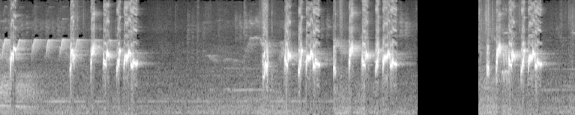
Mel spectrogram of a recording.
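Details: Contest-singing red-whiskered bulbul at morning, a lure recording for training birds: three lively phrases of rapid, slurred, chirpy notes, each about two seconds long and separated by short silences.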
